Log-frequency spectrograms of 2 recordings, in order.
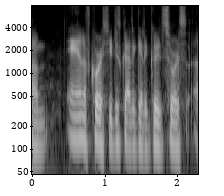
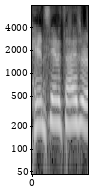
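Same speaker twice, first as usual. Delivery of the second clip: put-on very high, loud, frazzled, harried voice; 11 semitones higher, 13 dB louder than usual. Retelling a phone call with a distillery contact: imitating a stressed-out person. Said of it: "stressing out".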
